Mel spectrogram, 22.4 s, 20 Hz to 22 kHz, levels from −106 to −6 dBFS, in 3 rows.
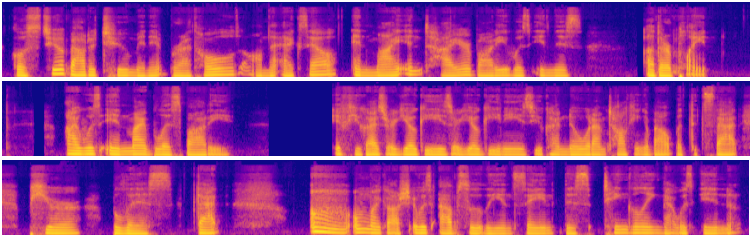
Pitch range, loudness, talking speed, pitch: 135-155 Hz, -21 LUFS, 160 wpm, 145 Hz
